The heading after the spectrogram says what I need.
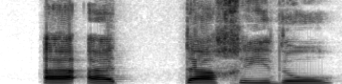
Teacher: تا پہ تشدید ہے تو ہم 2 حرف کے برابر تا کو پڑھیں گے. خا کی ادائیگی حلق کے اوپر والے حصے سے ہے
